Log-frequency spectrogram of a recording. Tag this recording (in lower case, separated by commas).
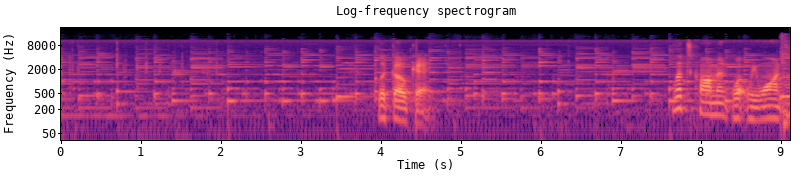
speech, music, harpsichord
